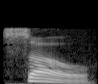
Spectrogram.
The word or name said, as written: so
